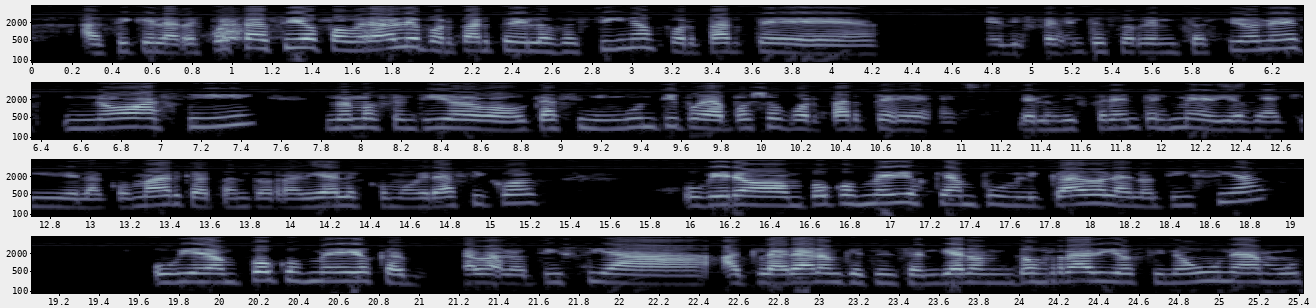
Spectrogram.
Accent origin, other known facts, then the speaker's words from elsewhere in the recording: Buenos Aires, Argentina; de hecho yo vengo de Buenos Aires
